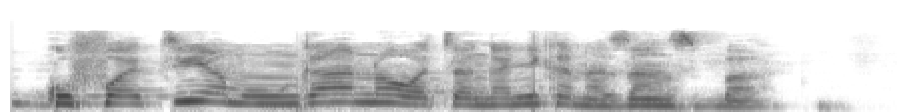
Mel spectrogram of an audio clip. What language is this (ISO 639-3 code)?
swa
